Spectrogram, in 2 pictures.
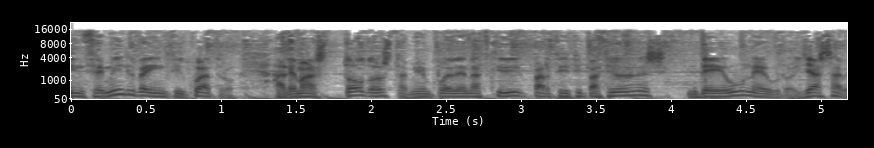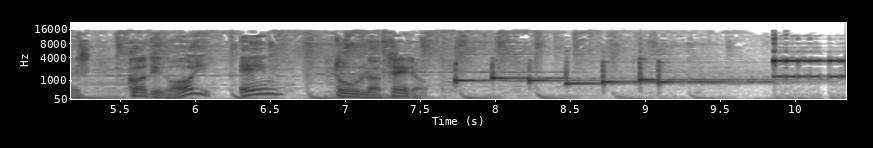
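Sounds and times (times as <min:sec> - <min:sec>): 
speech: 0:00.0 - 0:07.7
electronic beeping melody: 0:07.7 - 0:10.3.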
